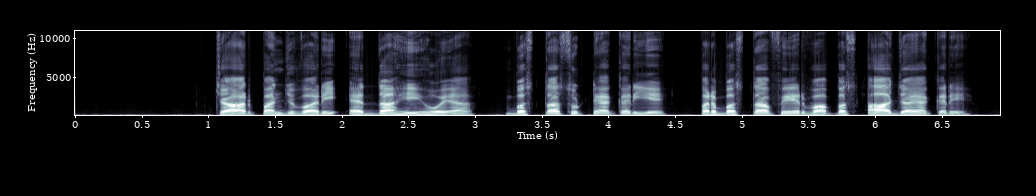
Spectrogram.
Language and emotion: Punjabi, neutral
